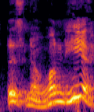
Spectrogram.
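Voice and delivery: deeply relieved. The father, finding the room empty, speaks greatly relieved. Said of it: "greatly relieved".

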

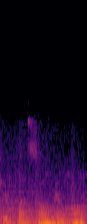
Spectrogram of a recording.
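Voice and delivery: soft, low, hushed voice.

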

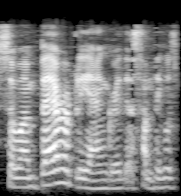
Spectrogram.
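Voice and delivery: ordinary delivery

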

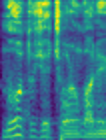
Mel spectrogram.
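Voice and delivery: menacing, threatening villain voice.

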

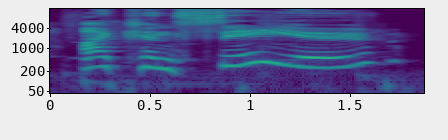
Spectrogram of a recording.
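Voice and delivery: sassy, cheeky tone. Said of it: "Was that sassy enough?".

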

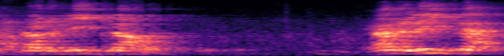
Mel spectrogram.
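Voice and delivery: rough, coarse, roughened put-on voice. Retelling how a young lady suddenly spoke: imitating a rough voice. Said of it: "a rough voice in her said".

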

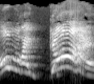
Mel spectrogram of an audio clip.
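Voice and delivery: loud, drawn-out yell. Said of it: "You shouldn't yell that".

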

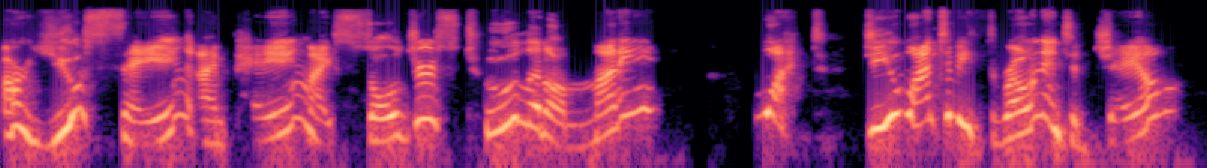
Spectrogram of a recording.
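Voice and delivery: furious, enraged, demanding voice. Narrator reads an emperor answering an official's suggestion, in a furious rage. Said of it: "the emperor flew into a furious rage".

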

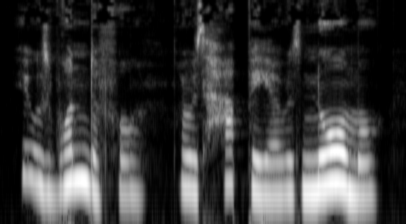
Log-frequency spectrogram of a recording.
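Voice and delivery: ordinary delivery

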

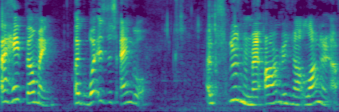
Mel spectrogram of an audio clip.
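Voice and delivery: talking with mouth full of food. Filming a vlog while eating a piece of toast, talking with mouth full. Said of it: "just me talking with my mouth full".

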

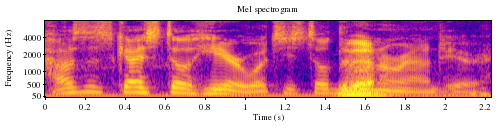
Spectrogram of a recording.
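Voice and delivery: ordinary talk, nothing marked

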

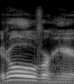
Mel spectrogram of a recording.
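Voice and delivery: fighting-game ninja style voice. Playing a game and saying the line anyway, Scorpion impression. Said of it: "That was my best Scorpion impression".

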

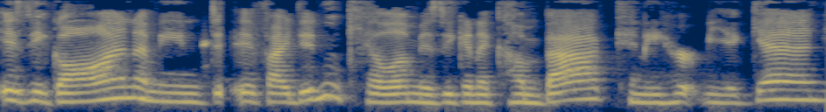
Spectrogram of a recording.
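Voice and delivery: usual speaking voice

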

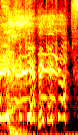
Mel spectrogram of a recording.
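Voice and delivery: very high, words broken up by laughter. Teasing another player who keeps failing a jump, laughing while talking. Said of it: "I'm laughing too hard to think".

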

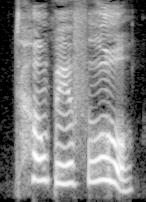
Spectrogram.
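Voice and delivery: very high, drawn-out, laughing through the words. A wife hears her glum husband's account and answers him, laughing. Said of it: "she laughed".

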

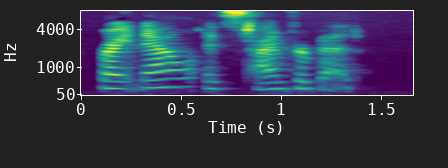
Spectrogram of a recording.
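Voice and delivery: ordinary delivery

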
